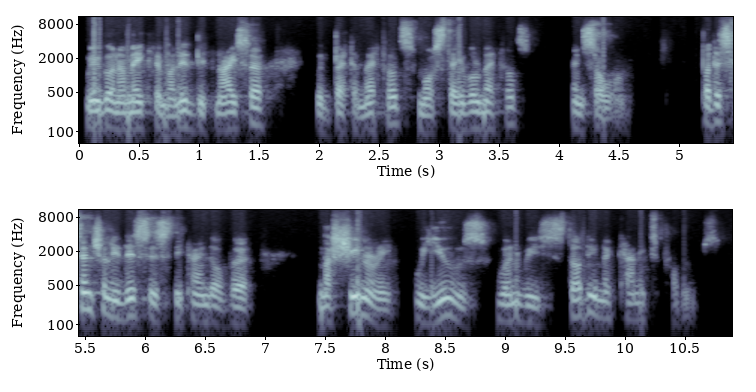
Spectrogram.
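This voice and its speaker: A man's voice: on the low side, fairly quick, a little mellow, breathy edge, poor audio. A man with a Norwegian accent giving an informal university lecture, explaining things step by step and checking in with his listeners. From Norway. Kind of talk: informal lecture walking through code.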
